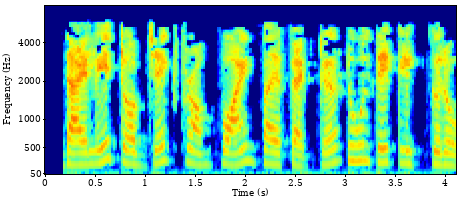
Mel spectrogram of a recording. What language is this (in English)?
Punjabi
